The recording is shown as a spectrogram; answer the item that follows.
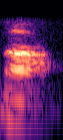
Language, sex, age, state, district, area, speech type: Bodo, male, 45-60, Assam, Kokrajhar, rural, conversation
